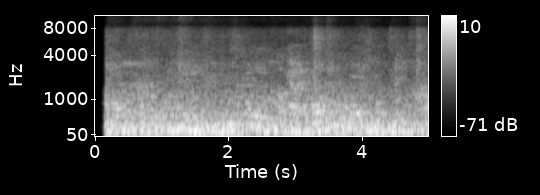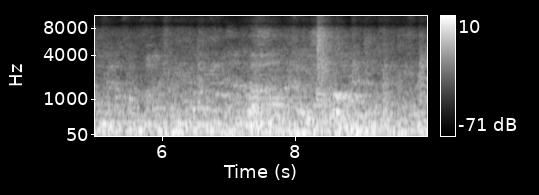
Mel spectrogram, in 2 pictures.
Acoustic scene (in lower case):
crowded indoor space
